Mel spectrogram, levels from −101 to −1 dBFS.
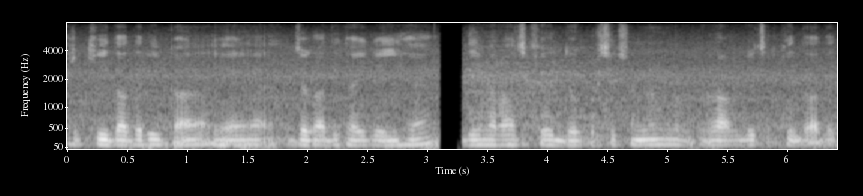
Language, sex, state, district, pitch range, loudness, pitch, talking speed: Hindi, male, Haryana, Charkhi Dadri, 110-115 Hz, -19 LUFS, 110 Hz, 75 wpm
